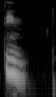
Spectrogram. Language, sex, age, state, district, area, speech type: Goan Konkani, female, 18-30, Goa, Ponda, rural, read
